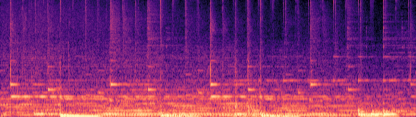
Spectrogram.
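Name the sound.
rain falling in the distance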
